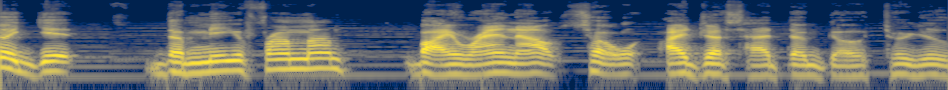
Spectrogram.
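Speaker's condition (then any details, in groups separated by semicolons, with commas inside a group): Ataxia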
